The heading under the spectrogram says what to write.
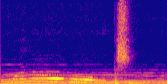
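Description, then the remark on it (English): A person's voice imitates a cat's drawn-out yowl, one wavering cry that slides downward in pitch, then ends in a short breathy hiss. Close and moderately loud. “It's like dying cat just”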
